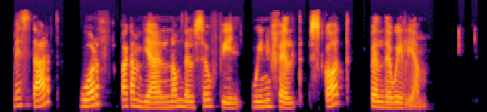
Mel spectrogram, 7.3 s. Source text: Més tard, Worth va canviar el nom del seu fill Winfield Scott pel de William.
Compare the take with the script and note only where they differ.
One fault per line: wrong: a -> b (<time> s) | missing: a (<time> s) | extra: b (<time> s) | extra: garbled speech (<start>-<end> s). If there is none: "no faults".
no faults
